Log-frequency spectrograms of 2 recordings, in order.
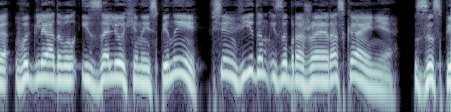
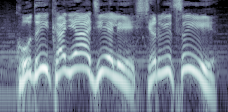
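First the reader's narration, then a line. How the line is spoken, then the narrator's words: Barking cossack. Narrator (Russian): рявкнул казак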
